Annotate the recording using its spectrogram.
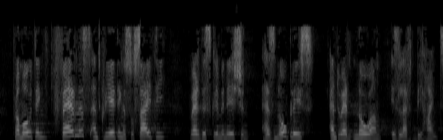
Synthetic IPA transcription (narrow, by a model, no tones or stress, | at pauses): pɹɔmoʊtɪ̃ŋfɛɹnəsɛ̃nkɹieɪtɪ̃ŋəsɔsajəti | wɛɹdɪskɹɪmɪneʃə̃n | hɛznoʊpleɪs | ɛ̃ntwɛɹnoʊwʌ̃n | ɪzlɛft̚biɦãɪ̃nd̥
